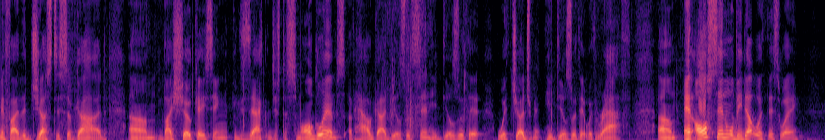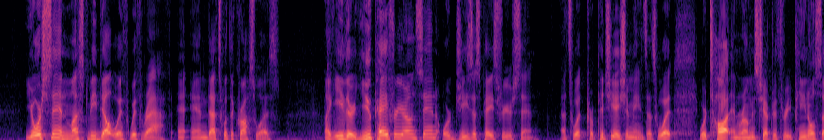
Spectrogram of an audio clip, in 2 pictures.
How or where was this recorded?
large echoing room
